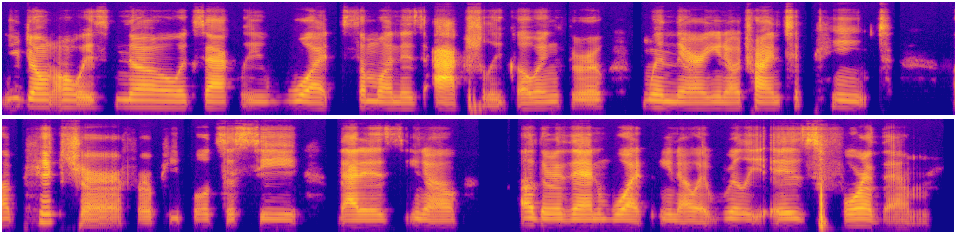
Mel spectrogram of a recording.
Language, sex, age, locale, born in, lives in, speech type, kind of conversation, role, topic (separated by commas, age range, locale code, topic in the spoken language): English, female, 40-44, en-US, United States, United States, conversation, podcast, guest, How do your values and experiences shape what success looks like in your life?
